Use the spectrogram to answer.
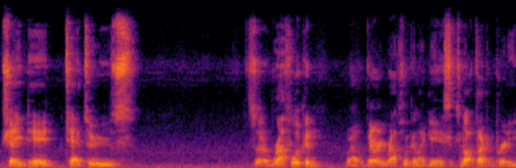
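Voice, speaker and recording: This man speaks with an Australian accent. His pace is moderate. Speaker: vlogger. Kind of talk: casual storytelling monologue. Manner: animated.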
